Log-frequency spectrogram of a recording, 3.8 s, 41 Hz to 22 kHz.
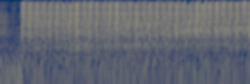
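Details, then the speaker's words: Radial extracorporeal shockwave therapy device firing on stiff muscle, fascia or trigger points, with ultrasound gel, during a treatment demonstration: rapid, regular sharp clicking pulses, about 200 per minute. "이제 방사형 포인트는 이렇게 근육이 많이 굳어 있거나 아니면은 뭐 이렇게 이게 금막 자체가 좀 굳어 있거나 이런 아니면 좀 이게 이게 통증점이 잡히거나 요런 부위들이 있습니다."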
